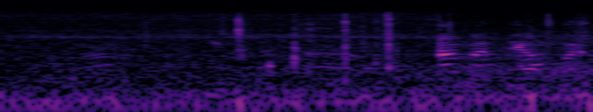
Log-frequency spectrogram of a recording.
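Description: A few quick, sharp knocks about a second in, then people calling out faintly near the end.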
